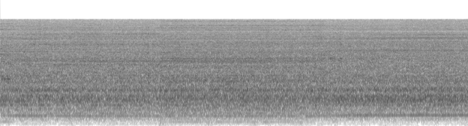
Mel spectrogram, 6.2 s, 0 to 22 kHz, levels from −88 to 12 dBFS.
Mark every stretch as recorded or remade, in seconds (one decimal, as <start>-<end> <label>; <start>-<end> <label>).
0.0-4.0 recorded; 4.0-6.2 remade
